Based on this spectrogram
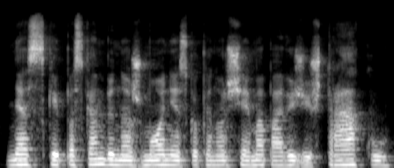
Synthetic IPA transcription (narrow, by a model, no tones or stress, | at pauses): nʲɛskɐɪppɐskɐmʲbʲɪnɐʒmoːnʲeːskoːkʲɛnoːrsʃʲɛɪmɐpɑːʋʲizʲd͡ʒʲʊɪɪʃt̪ɾɑːkuː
